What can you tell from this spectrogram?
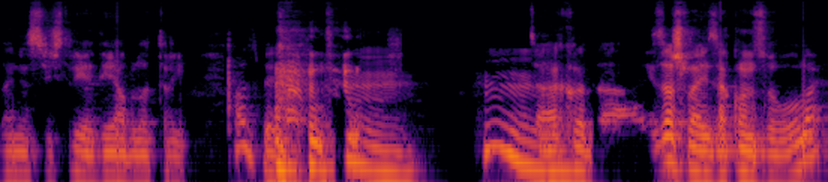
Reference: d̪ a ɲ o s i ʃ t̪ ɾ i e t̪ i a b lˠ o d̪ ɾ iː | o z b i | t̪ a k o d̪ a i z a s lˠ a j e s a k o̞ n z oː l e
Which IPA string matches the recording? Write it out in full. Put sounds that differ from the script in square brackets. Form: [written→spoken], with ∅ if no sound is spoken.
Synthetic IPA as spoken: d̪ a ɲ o s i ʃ t̪ ɾ i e [t̪→d̪] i a b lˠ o [d̪→t̪] ɾ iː | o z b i | t̪ a k o d̪ a i z a [s→ʃ] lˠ a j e [s→z] a k o̞ n z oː l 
